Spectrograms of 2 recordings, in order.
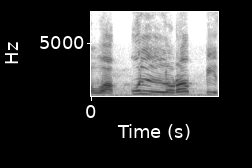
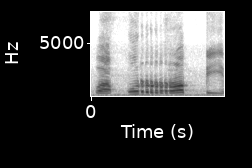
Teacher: Atau lam bertemu dengan ro, tidak waqul rabbi tapi langsung masuk waqur rabbi, masuk. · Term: idgham mutaqaribain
